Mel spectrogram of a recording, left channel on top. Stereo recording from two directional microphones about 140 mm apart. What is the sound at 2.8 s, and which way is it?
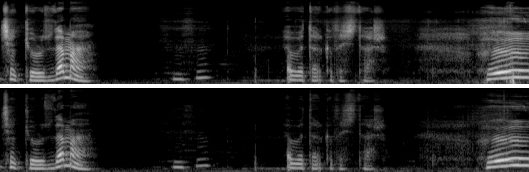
Speech, 5° right (ahead or behind).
